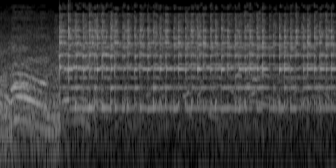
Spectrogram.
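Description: A cowbell shaken rapidly, a continuous bright ringing with quick repeated strikes, starting about a second in and running on steadily. A brief shout comes just before it.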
